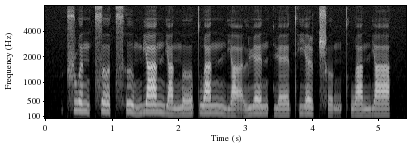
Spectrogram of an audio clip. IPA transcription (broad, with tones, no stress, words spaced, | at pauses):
ʈ͡ʂwə˥˧nt͡sɤ˥˧t͡sʰɹ̩˥˩ mjä˥n̪jä˨ n̪ɤ˧˥t̪wa˥n n̪jä̰˨˩ lɥɛ˥n t̪ɥɛ˧˥t̪ʰjɛ˥˩ʈ͡ʂʰɤ̰˨˩ŋ t̪ʰwä˥n̪jä˥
